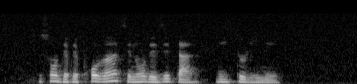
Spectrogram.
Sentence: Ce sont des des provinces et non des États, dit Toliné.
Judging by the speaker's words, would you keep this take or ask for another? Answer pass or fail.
pass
